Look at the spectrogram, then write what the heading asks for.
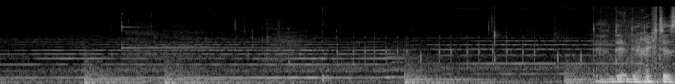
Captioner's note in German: Chatgeräusche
